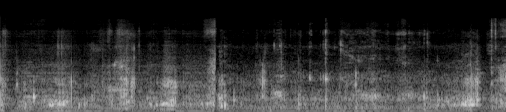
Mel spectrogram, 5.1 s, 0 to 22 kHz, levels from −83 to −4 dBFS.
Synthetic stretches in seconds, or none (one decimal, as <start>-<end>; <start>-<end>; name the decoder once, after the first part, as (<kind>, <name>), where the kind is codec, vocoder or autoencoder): 0.0-2.1 (codec, SNAC)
